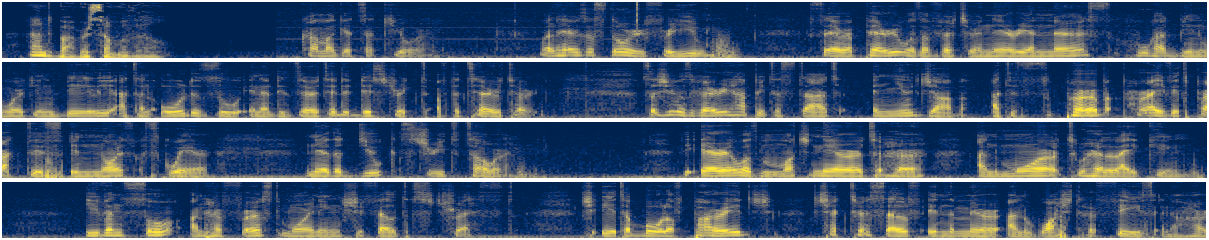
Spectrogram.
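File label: saint vincent and the grenadines, International Dialects of English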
